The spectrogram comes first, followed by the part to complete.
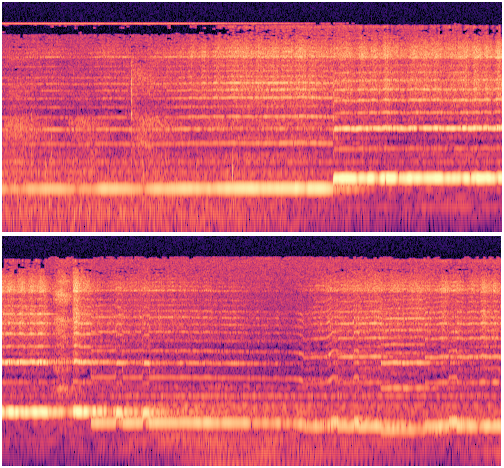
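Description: Background film music led by a flute playing long held notes: one note for about four seconds, a step up to a higher note held for about three seconds, then back down and sinking slowly near the end.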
